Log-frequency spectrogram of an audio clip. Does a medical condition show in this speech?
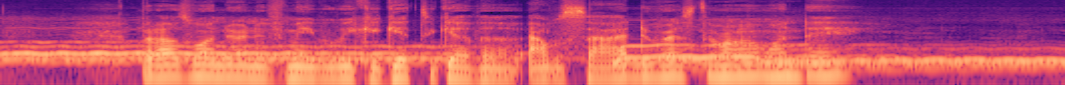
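No.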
